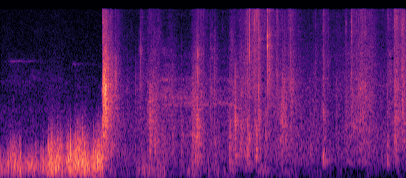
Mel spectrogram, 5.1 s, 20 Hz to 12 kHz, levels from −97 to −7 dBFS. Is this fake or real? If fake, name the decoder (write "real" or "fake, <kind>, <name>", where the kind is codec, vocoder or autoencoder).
real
